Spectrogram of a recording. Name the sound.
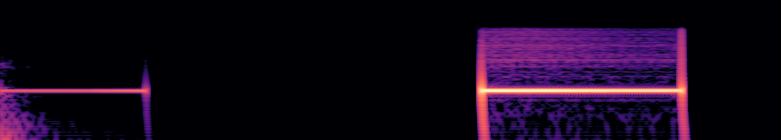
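telephone ringback tone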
